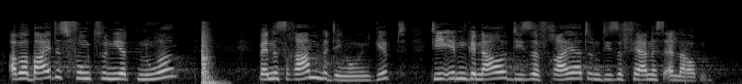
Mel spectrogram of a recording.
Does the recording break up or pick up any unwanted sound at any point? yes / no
yes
